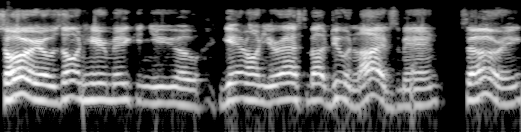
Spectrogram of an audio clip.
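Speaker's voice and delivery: mocking, high, loud, squeaky cartoon voice. Talking about his fellow former Marine, the speaker does a mocking SpongeBob voice. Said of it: "I'm gonna do that whole SpongeBob thing".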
